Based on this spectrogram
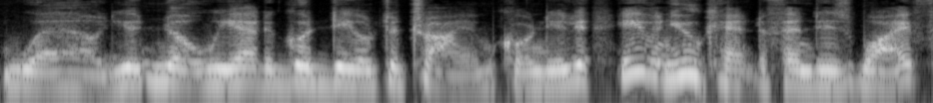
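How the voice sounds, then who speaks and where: At a moderate pace and middle pitch, someone growls through a put-on character voice. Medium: read story. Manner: mild, wry.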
